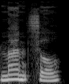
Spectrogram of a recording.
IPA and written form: ˈmænsəl (Mansell)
